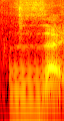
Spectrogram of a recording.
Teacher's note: So if you just say Zay, then you can find a kind of vibration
